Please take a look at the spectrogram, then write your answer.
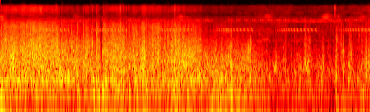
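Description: Strong wind buffets the microphone outdoors in a loud, gusty roar that eases slightly toward the end, with faint high tones in the background.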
